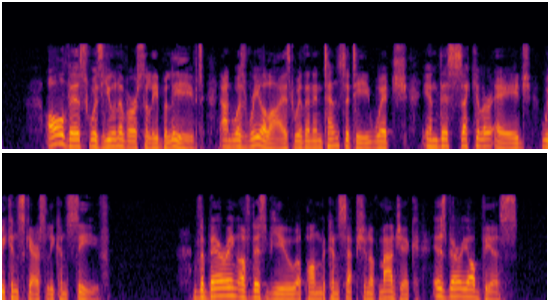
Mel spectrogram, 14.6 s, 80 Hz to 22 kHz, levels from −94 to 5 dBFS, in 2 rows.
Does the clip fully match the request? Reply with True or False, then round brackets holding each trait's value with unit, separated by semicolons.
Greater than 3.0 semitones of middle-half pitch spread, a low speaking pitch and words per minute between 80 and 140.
True (4.8 semitones; 130 Hz; 135 wpm)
